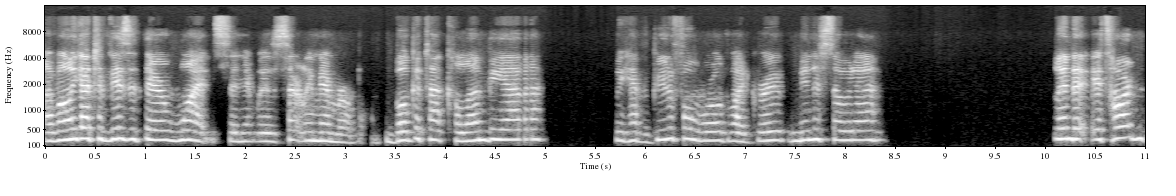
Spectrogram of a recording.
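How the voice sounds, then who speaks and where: A woman speaks at a moderate pace with an American accent and a high pitch. Her speech has long, frequent pauses. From Texas. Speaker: mindset coach and group leader. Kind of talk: online group session hosting. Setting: video call. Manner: animated.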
